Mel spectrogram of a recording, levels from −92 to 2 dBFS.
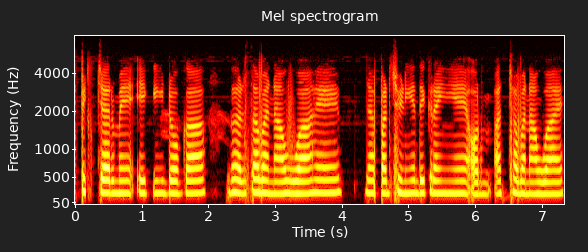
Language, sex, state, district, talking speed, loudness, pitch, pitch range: Hindi, female, Maharashtra, Aurangabad, 170 wpm, -16 LUFS, 220 Hz, 215-225 Hz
